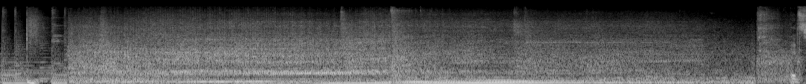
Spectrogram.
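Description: Background music cuts off about half a second in, then a large truck passes close by: engine rumble and tyre noise swell to a peak mid-way and fade, with a falling whine early in the pass.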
